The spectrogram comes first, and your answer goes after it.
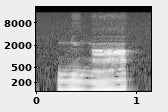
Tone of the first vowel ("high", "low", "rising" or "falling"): low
